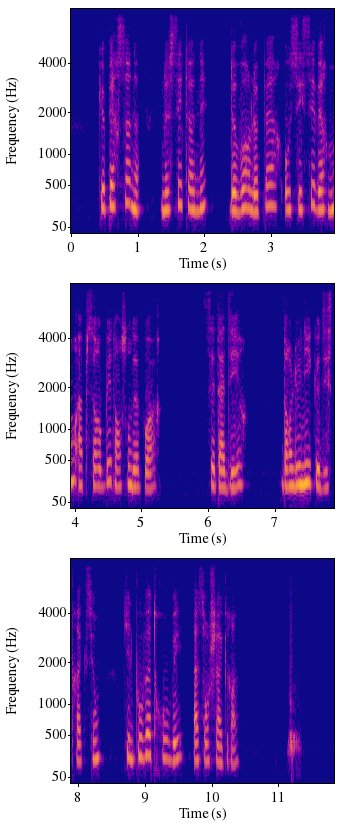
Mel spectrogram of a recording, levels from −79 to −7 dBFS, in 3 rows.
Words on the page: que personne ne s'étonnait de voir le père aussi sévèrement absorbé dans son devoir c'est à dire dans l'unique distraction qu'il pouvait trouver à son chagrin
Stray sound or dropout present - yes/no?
yes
